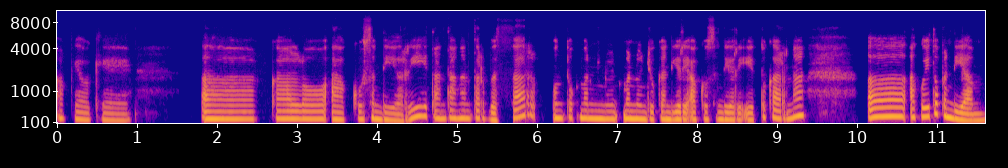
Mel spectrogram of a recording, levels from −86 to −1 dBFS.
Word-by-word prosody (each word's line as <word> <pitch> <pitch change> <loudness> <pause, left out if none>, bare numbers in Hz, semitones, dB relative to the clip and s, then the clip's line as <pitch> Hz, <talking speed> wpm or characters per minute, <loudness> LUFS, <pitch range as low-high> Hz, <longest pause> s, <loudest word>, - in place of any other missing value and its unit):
Oke 180 -1 -6
oke. 150 0 -6 1.1
Eee, 170 0 +2 0.3
kalo 175 -1 +1
aku 160 +1 -2
sendiri 165 - -1
tantangan 180 0 -1
terbesar 185 - -2 0.2
untuk 185 0 -1
menun 175 -2 +1
menunjukkan 170 -2 +1
diri 165 +1 +2
aku 160 +1 -1
sendiri 160 -2 -1
itu 150 +6 -3
karena, 195 +5 +1 0.8
eee, 220 +2 +5
aku 215 +1 +2
itu 285 - +1
pendiam. 150 - +3
175 Hz, 105 wpm, -24 LUFS, 165-185 Hz, 1.1 s, eee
